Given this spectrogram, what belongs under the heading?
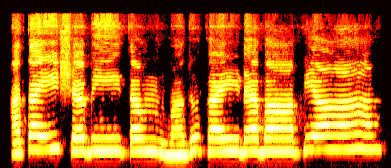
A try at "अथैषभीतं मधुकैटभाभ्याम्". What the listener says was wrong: கைட கிடையாது கைட்ட ஓகேவா विरिञ्चमालोक्य हरिर्जगाद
